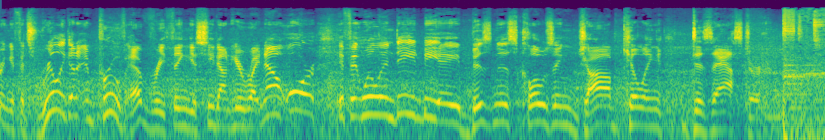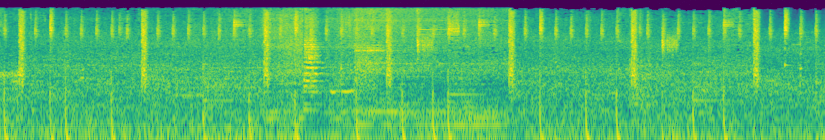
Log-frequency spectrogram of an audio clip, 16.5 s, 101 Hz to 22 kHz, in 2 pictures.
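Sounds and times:
speech: 0.0 - 8.6
busy street traffic engines roaring: 0.0 - 16.4
car horn toots and honks: 11.1 - 12.4.

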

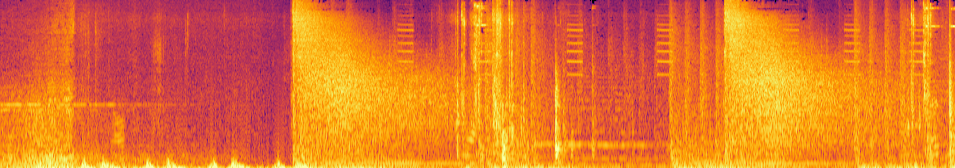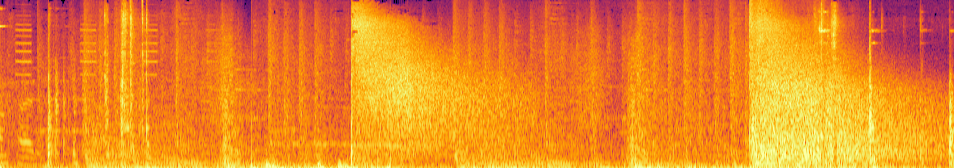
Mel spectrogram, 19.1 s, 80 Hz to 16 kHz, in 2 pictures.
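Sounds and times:
rustling noise: 0.3 - 2.9
hunter's gunshots at wild boars: 2.9 - 5.8, 6.6 - 19.0.

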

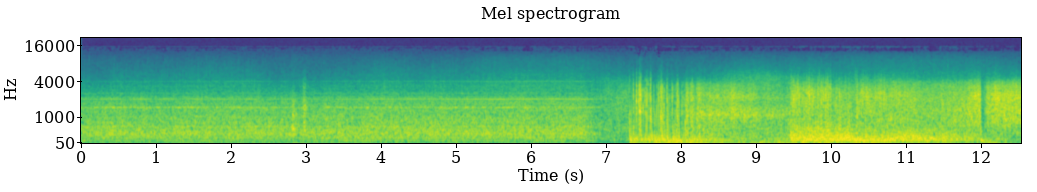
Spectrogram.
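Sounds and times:
heavy roaring rumble after missile blast: 0.0 - 12.5
missile striking a destroyer in a live test: 7.3 - 12.5.

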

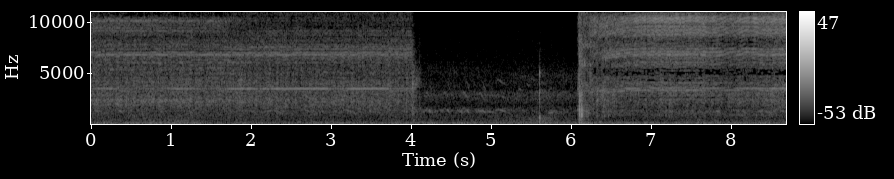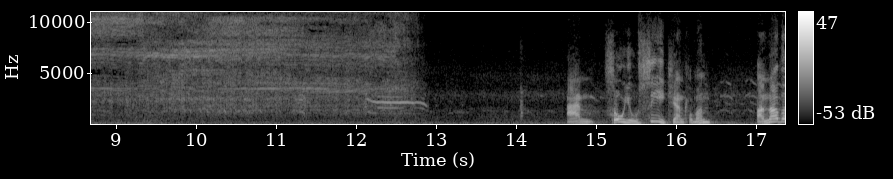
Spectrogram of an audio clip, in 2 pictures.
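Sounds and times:
hose reel ratcheting: 0.0 - 4.2, 6.1 - 12.9
speech: 14.7 - 17.3.

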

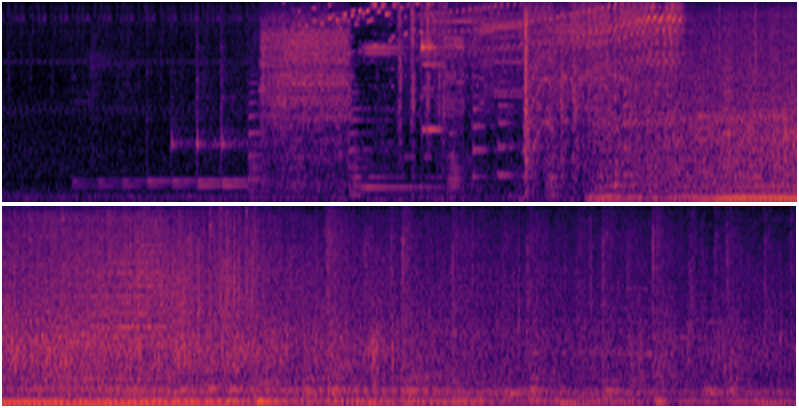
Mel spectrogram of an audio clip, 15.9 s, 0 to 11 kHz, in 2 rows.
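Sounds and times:
car electronic chimes: 0.7 - 6.9
car starter cranking: 3.0 - 7.7
car engine settling into a loud steady low rumble: 5.2 - 15.8.

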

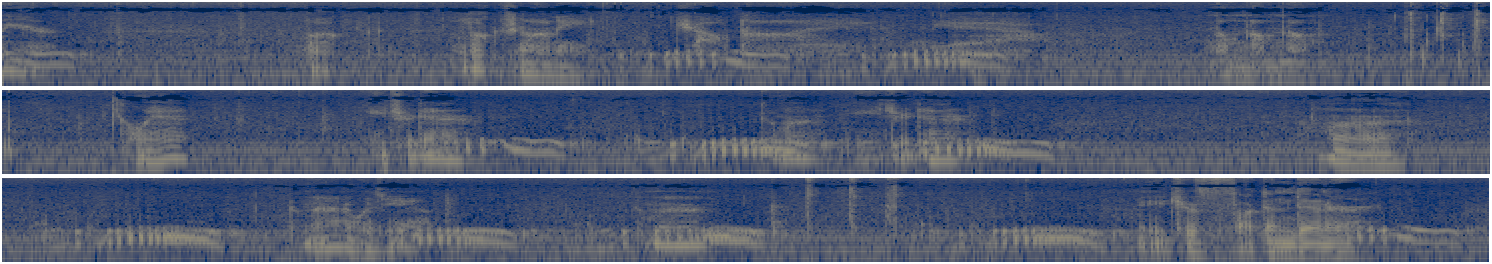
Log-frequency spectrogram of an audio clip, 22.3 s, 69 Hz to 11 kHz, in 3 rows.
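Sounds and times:
faint hum: 0.0 - 22.2
speech: 2.5 - 4.2, 6.1 - 6.7, 9.4 - 9.9
pet bird cooing in low throaty bursts at feeding time: 3.1 - 5.4, 9.7 - 12.9, 15.0 - 16.1, 16.8 - 18.8, 19.4 - 20.5, 21.5 - 22.2.

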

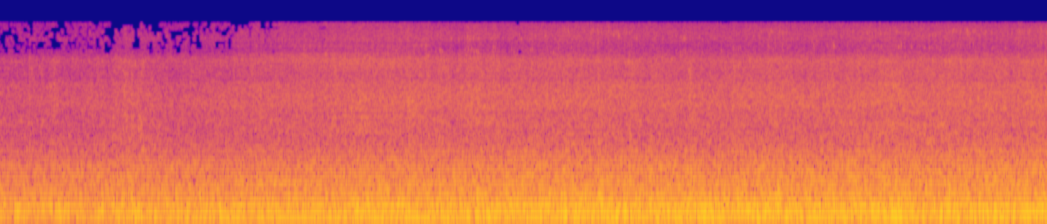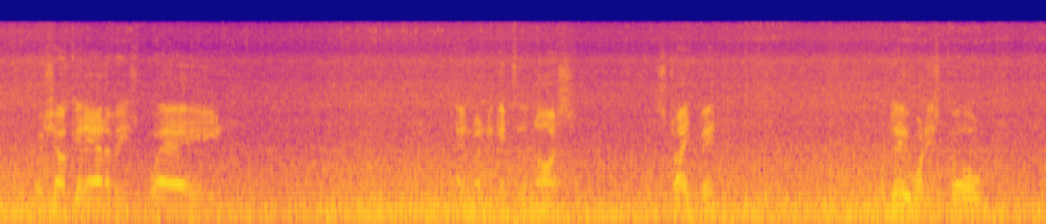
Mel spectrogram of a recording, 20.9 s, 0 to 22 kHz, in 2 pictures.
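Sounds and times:
big truck passing on road: 0.0 - 20.9
speech: 11.0 - 12.6, 15.2 - 16.3, 17.1 - 17.8, 19.4 - 20.4.

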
